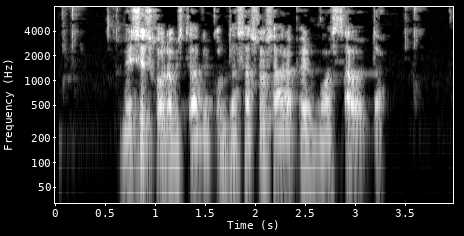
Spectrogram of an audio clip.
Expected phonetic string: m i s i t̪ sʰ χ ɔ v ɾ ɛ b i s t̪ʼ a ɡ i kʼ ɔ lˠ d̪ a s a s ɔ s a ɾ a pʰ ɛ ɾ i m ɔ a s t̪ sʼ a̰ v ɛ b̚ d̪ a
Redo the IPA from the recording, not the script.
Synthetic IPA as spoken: m i s i t̪ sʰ χ ɔ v ɾ ɛ b i s t̪ʼ a ɡ i kʼ u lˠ d̪ a s a s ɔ s a ɾ a pʰ ɛ ɾ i m ɔ a s t̪ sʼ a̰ v ɛ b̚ d̪ a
